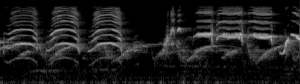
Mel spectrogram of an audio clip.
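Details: Chinese hwamei, a caged hand-held bird, singing in a small room: rich repeated whistled notes with strong overtones in fast series, then a varied run of rising whistles.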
